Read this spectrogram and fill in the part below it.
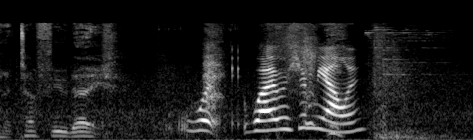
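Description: A man speaks calmly and gruffly, close by.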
